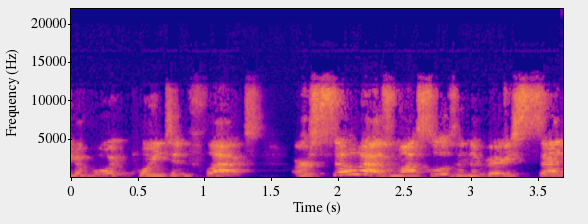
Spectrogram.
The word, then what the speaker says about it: psoas: So as you continue to point and flex, our psoas muscle is in the very center of our bodies.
